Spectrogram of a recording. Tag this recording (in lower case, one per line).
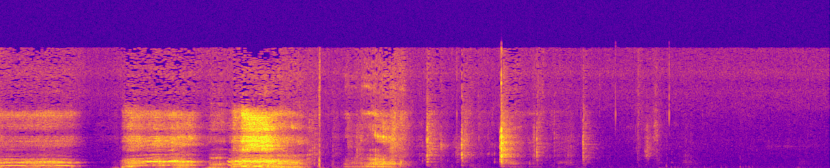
dog growling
